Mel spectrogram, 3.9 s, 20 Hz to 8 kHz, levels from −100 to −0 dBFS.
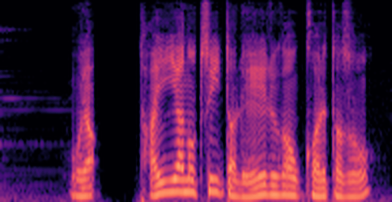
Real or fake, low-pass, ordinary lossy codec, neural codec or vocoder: real; none; none; none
